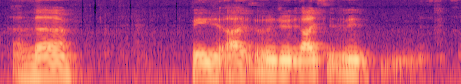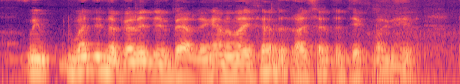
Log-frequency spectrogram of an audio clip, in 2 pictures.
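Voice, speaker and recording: A man with a South Wales Valleys accent, medium pitch and ordinary pitch variation, at a fairly slow pace amid noticeable background noise. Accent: Welsh valleys English. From York, raised in south Wales valleys. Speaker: war veteran. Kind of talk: oral history interview. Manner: halting.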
